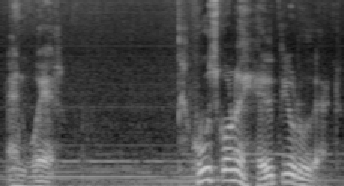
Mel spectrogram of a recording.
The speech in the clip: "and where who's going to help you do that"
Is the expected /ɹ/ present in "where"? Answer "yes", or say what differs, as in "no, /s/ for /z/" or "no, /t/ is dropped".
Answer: yes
